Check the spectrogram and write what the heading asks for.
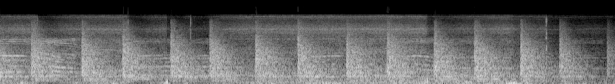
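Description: A steady run of sharp knocks, about two a second, each with a short ring after it.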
